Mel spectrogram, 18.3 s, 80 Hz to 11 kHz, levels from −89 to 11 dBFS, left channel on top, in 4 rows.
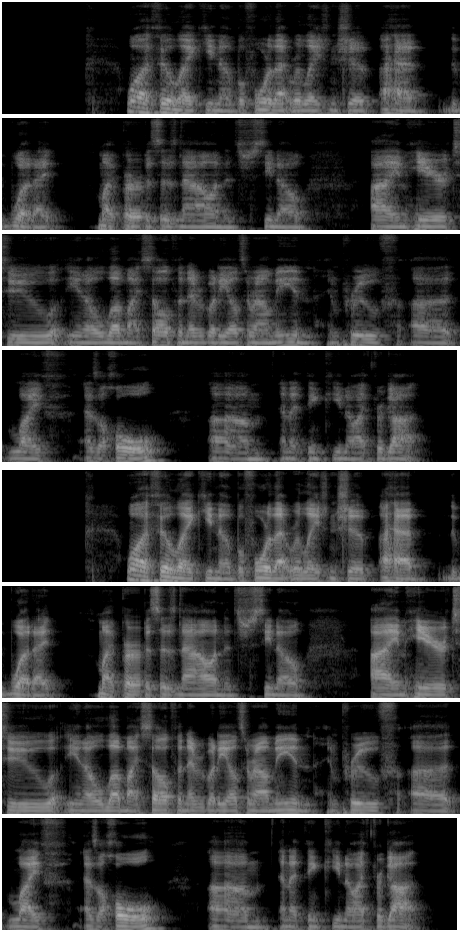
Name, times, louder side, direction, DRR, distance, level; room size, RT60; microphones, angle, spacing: voice 1, 1.2-5.1 5.5-7.8 8.3-15.3 15.8-17.9, right 4 dB, 60° right, 6 dB, 0.8 m, -34 dB
4.5 x 2.8 x 3.2 m, 0.31 s
head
